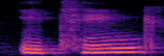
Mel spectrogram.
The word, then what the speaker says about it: eating: نکته تلفظیش هم اینه که توی تلفظ امریکن eating گفته نمیشه. ت تبدیل میشه به د میشه eating. الیسا پس وقتی داشتن کیک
